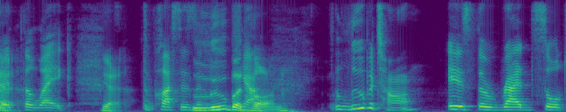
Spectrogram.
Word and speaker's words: Louboutin: Because he was buying Christina Aguilera like Louboutins and like those are like $800, $900 shoes. Sorry, what? Louboutin.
